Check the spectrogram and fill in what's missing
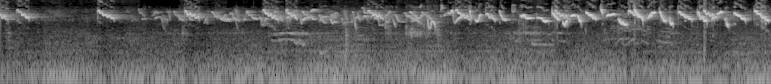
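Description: A Lombok white-eye pours out a fast, high twittering song of sweet chirps and slurred notes, nearly continuous after a few short opening bursts.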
